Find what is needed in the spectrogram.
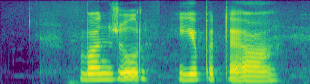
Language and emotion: Russian, sad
